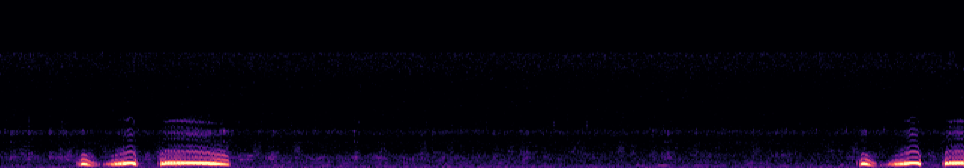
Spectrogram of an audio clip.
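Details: Spotted dove used as a lure bird for trapping, giving a stuttering coo-and-call sequence: a short upward note, a mid note, then a long steady coo around mid pitch, repeated after a pause of several seconds in a quiet setting.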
